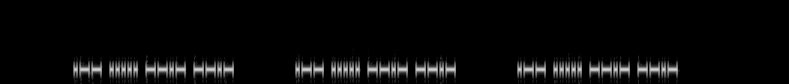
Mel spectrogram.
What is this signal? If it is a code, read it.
Morse code, heard as a keyed tone, about 37 wpm, 700 Hz. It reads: W5QQ W5QQ W5QQ
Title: USA Call Signs - 4 Characters - Repeated 3x - 40wpm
